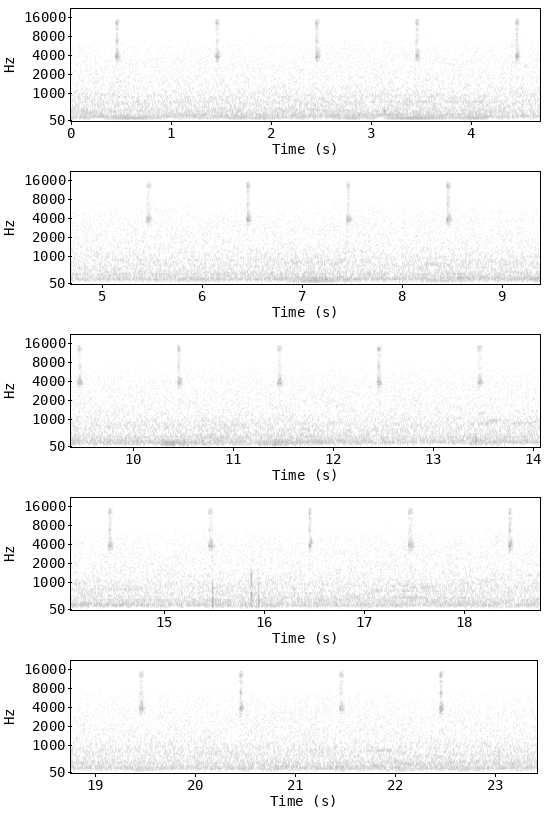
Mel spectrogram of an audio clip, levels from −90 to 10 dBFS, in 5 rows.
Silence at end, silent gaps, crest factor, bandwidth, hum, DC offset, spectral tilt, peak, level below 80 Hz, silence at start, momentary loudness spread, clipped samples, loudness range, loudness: 0 s; none; 28 dB; 15.5 kHz; none; under 0.1%; -2.5 dB/octave; -38 dBFS; under -90 dBFS; 0 s; 6 LU; under 0.1%; 1 LU; -64 LUFS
